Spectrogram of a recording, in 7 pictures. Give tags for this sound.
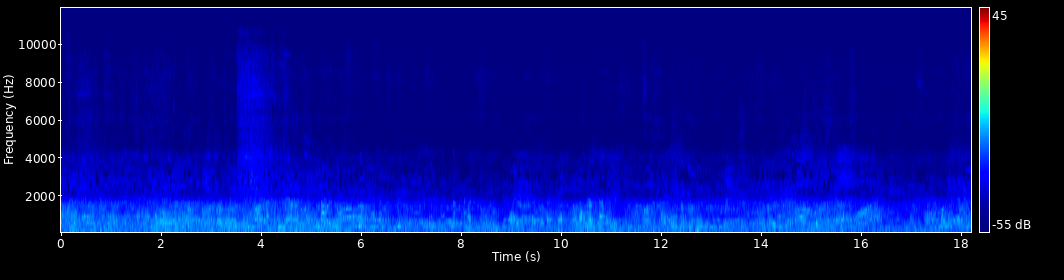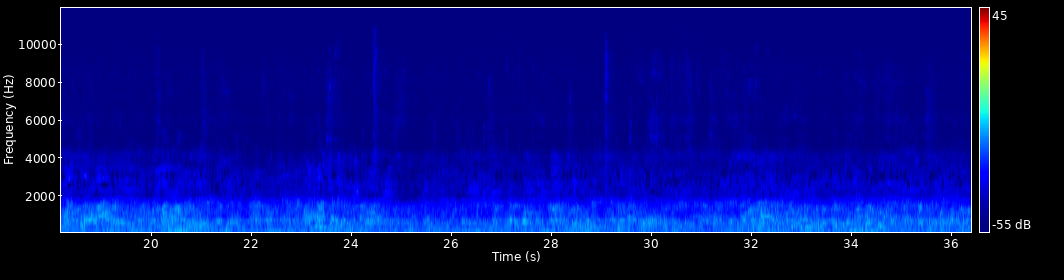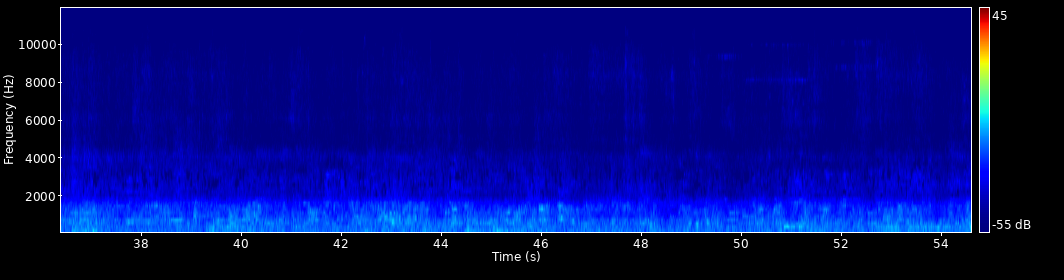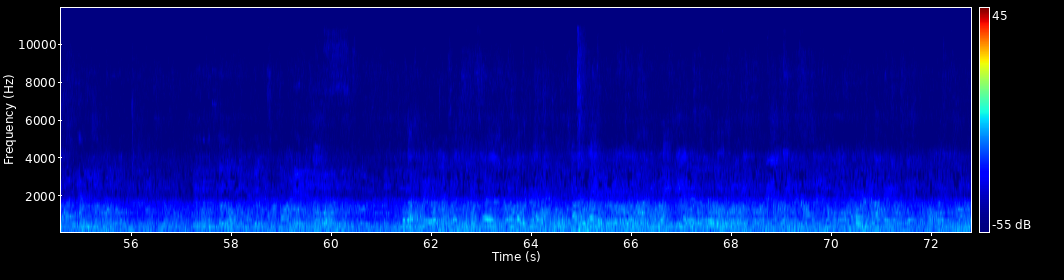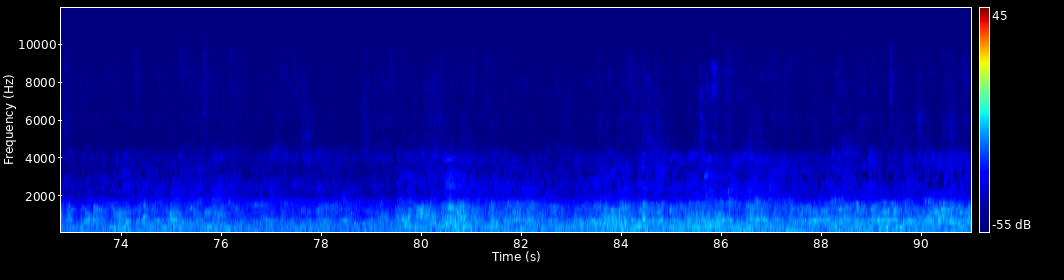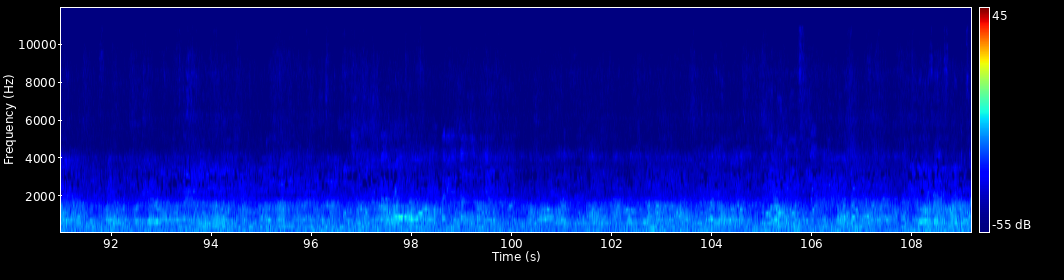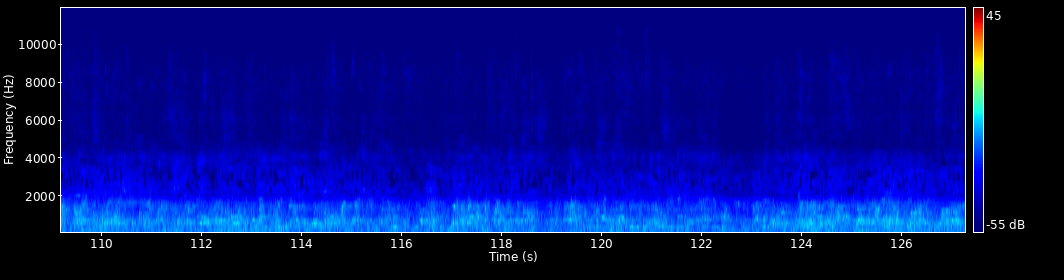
airport
localization-ambience
field-recording

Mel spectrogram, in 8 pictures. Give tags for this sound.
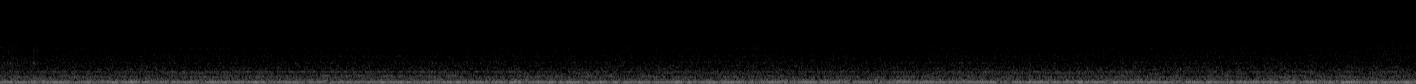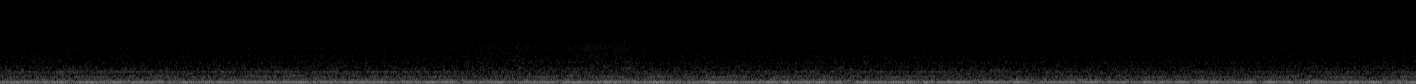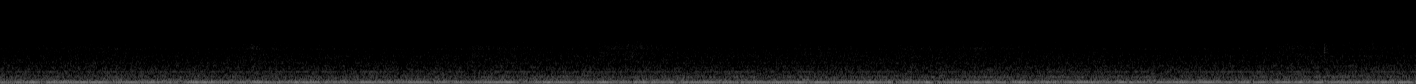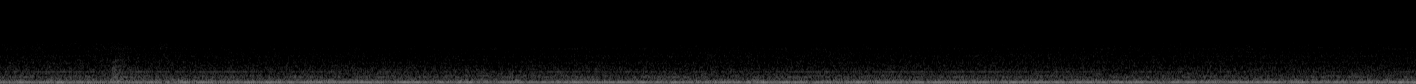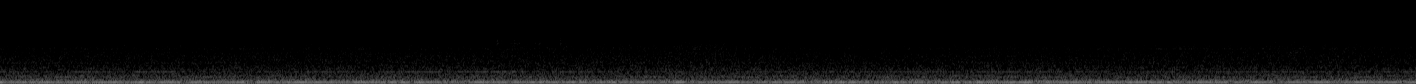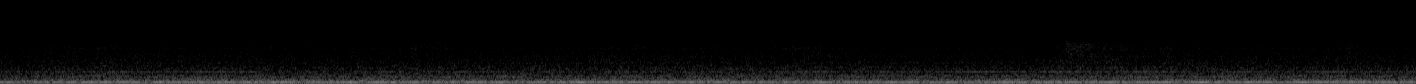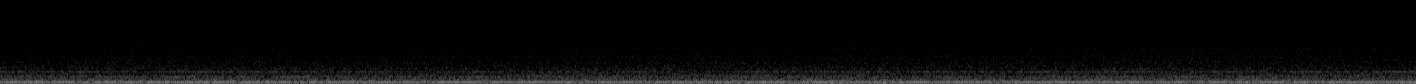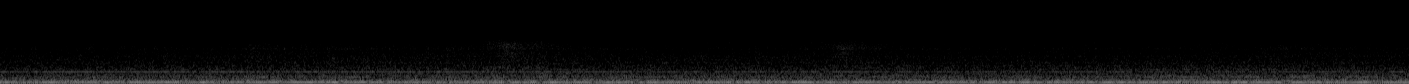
Office
Tone
Room
Indoors
Industrial
Ambience

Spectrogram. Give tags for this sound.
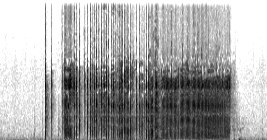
explosion
fart
gas
poot

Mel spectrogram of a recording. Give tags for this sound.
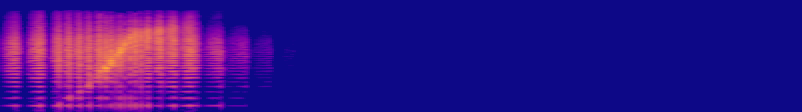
sample
synth

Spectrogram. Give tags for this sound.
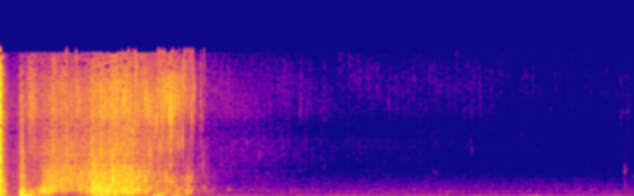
bloop
percussion
splash
splashing
water

